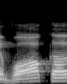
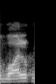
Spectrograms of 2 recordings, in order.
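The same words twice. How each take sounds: First: वॉक with long vowel straight into K; silent L. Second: वॉल्क with an audible L before K; L wrongly sounded. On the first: Shown as a demonstration. Teacher corrects the children, वॉक without any L. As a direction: say वॉक with no L at all. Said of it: "तो इसको हम बोलेंगे". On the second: Retold or imitated. Teacher imitates children's mistake, वॉल्क with the L spoken. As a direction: say वॉल्क pronouncing the L. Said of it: "जो कि गलत है".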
